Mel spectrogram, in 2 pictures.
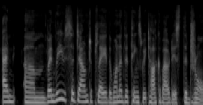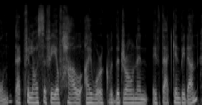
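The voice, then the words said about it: Mixed non-native English accent. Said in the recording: “Forgive my accent. I've lived too many places in the world to have anything proper, I mix and match.”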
